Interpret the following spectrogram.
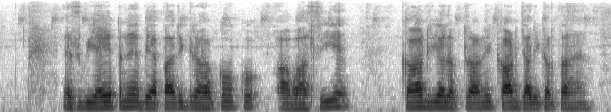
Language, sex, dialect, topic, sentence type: Hindi, male, Kanauji Braj Bhasha, banking, statement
